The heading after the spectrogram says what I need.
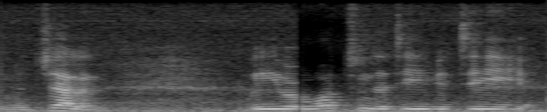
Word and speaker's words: Magellan: I was pronouncing the name of the cruise ship wrong. Apparently it's not Magellan as we thought it was, it's actually Magellan.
